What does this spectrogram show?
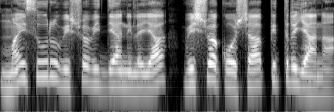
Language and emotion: Kannada, neutral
